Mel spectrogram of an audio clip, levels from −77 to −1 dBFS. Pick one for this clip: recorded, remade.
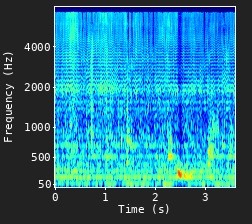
remade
